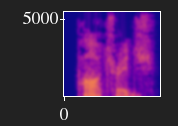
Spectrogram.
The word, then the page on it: partridge: ‘pɑ:rtrıdʒ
